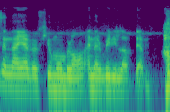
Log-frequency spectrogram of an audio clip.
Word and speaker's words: Mont Blanc: Mont My Blanc. pronunciation, Mont Blanc.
